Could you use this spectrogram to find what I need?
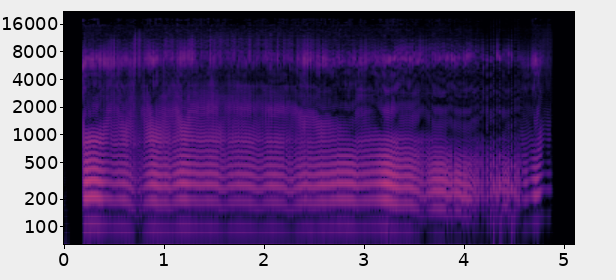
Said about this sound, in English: Yep, farts.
